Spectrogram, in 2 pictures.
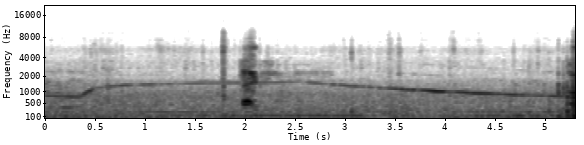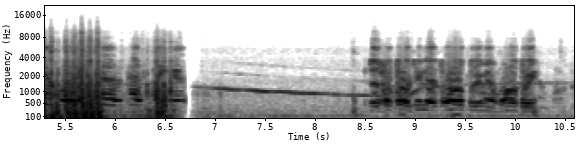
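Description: Police patrol car siren on a slow wail, rising near the start, then gliding down over a few seconds, with a second falling sweep after about seven seconds, over steady engine and road noise. A loud burst of voice comes about five seconds in and more voice near the end.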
